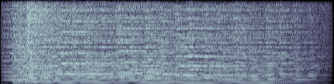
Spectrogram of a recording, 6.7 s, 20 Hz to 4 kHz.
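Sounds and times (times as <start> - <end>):
orchestral music: 0.0 - 6.6.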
